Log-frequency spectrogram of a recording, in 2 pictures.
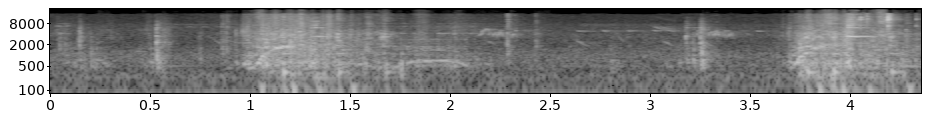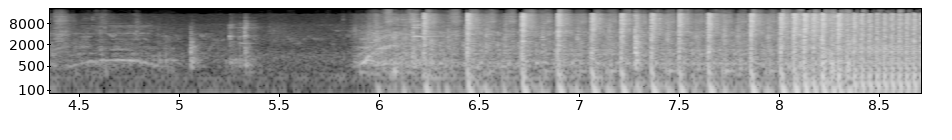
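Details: Pressure washer engine on full choke after a spray of carb cleaner: two short cranking pulls without a catch, then it fires and runs on rapid, even pops. This is a normal first start.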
